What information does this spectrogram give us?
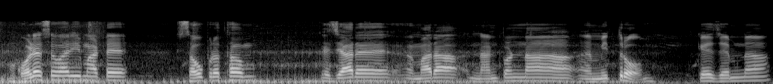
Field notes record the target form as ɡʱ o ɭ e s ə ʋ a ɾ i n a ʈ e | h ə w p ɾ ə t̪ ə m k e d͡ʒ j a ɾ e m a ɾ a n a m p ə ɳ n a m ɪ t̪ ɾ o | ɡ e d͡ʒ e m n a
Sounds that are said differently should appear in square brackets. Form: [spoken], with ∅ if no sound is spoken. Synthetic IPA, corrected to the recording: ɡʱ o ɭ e s ə ʋ a ɾ i [m] a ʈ e | [s] ə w p ɾ ə [t̪ʰ] ə m k e d͡ʒ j a ɾ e m a ɾ a n a [n] p ə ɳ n a m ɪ t̪ ɾ o | [k] e d͡ʒ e m n a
